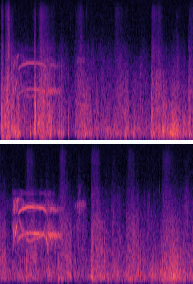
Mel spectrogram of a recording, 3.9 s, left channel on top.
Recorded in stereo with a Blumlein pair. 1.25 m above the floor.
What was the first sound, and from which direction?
A scream, 30° right.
